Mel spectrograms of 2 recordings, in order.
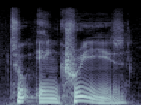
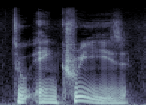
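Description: Both takes have the same delivery.

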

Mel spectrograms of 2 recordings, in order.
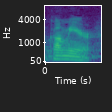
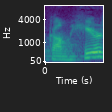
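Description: First: The h is dropped, words run together. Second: The h is pronounced, words kept apart. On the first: The speaker calls it right. "sino come here" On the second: The speaker calls it wrong. "No come here"

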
